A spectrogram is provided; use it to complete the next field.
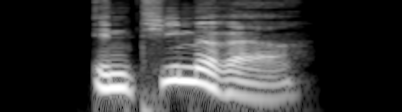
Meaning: inflection of intim: 1. strong/mixed nominative masculine singular comparative degree 2. strong genitive/dative feminine singular comparative degree 3. strong genitive plural comparative degree
- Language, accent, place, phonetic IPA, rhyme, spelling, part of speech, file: German, Germany, Berlin, [ɪnˈtiːməʁɐ], -iːməʁɐ, intimerer, adjective, De-intimerer.ogg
